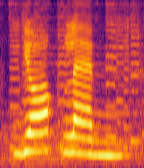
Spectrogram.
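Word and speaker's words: หยอกเล่น: ท้าย ค่ะ คำ ว่า หยอก เล่น หยอก เล่น คำ นี้ เมื่อ ออก เสียง เป็น สำเนียง ภาษา เจ๊ะเห เรา จะ ออก เสียง ว่า หยอก เล่น หยอก แลนด์ ซึ่ง มี ความ หมาย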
